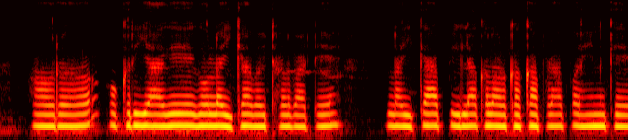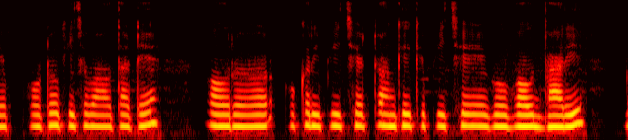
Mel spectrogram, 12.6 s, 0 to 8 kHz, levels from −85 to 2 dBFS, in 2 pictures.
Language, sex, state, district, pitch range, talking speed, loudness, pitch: Bhojpuri, female, Uttar Pradesh, Deoria, 205-210 Hz, 120 wpm, -30 LUFS, 210 Hz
